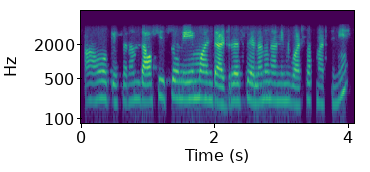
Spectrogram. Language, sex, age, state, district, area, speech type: Kannada, female, 18-30, Karnataka, Hassan, rural, conversation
